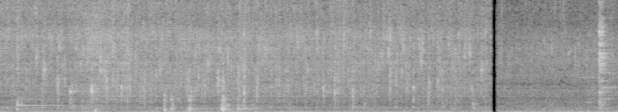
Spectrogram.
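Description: Onions and green chillies frying in a pan for soya chunks pulao, a continuous close sizzle with scattered pops and spatula scrapes, no talking.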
